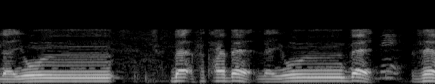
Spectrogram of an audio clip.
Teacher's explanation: نون ساكنة منقلبة ميما مخفية بغنة حركتين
